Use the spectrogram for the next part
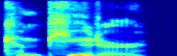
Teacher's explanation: in the word computer, the second syllable pu is stressed. When we speak, we naturally put more energy into these stressed syllables.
